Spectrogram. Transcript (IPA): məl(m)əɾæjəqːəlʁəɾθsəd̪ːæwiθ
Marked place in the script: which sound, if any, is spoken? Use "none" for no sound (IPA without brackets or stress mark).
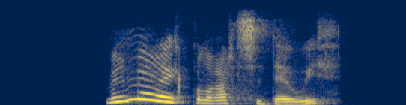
m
